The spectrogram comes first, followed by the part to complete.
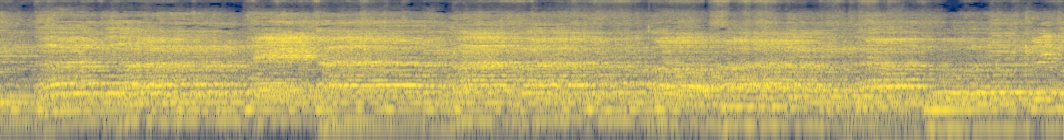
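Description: A group of men singing a Tongan song together in sustained harmony, accompanied by strummed acoustic guitars.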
